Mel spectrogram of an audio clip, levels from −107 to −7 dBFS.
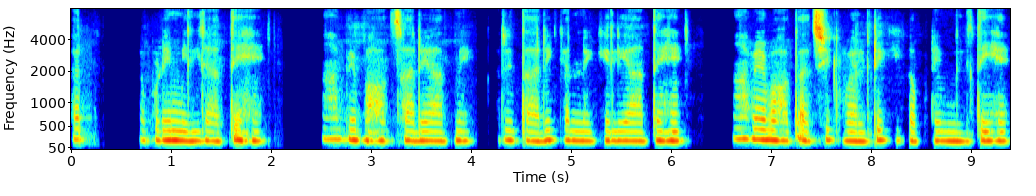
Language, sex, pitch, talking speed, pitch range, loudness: Hindi, female, 195 Hz, 160 wpm, 190-205 Hz, -32 LUFS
